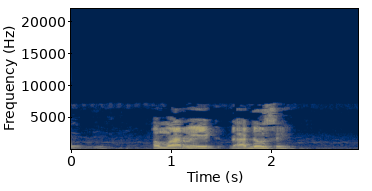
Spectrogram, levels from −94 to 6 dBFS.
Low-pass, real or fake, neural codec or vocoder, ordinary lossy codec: 7.2 kHz; fake; codec, 16 kHz, 8 kbps, FreqCodec, larger model; MP3, 32 kbps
